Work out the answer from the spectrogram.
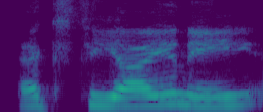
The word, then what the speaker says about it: Xtine: Xtine, and she's a web artist and a full professor at UT Dallas.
